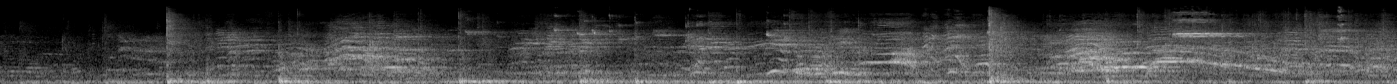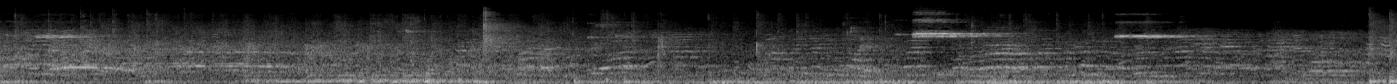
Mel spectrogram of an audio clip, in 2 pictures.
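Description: Young women players call out and cheer in a large echoing gym.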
